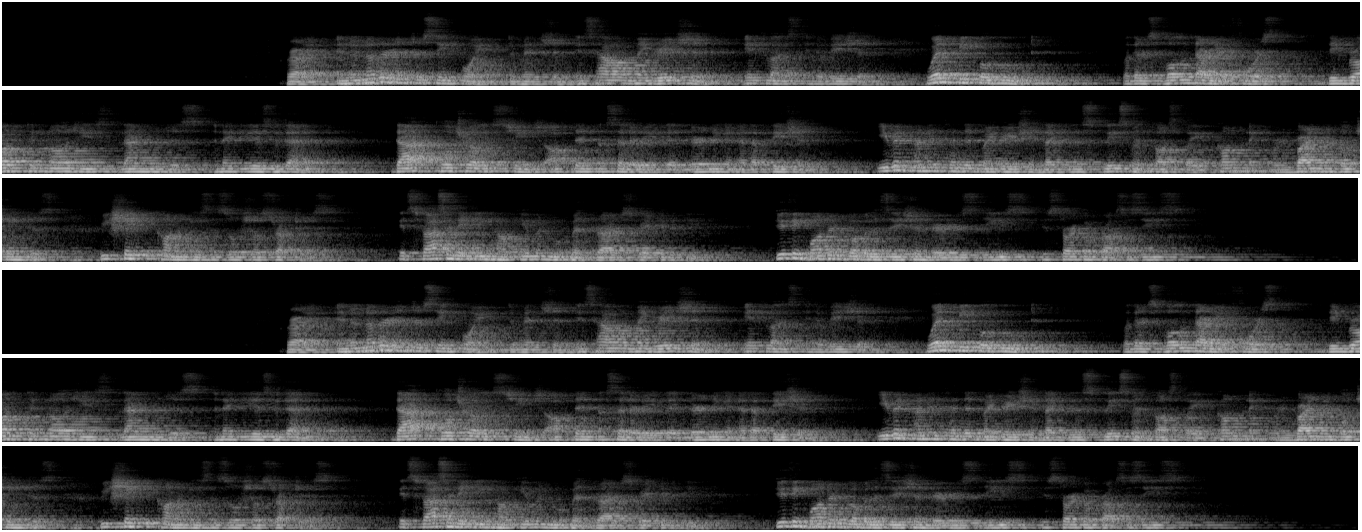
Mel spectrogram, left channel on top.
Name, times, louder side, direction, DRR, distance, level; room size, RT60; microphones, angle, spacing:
voice 1, 2.8-7.1 7.4-8.7 9.2-10.2 11.2-12.7 13.1-16.7 17.5-21.7 22.3-30.4 31.1-34.1 34.9-38.9, equal, ahead, -3 dB, 0.5 m, -25 dB
7.0 x 4.4 x 5.5 m, 2.2 s
head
